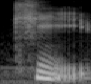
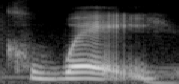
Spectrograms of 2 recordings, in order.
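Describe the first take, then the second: First: It is pronounced like key. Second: It is pronounced like kway. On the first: The speaker calls it right. "But the correct pronunciation is key" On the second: The speaker calls it wrong. "how many people say quay instead of key"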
